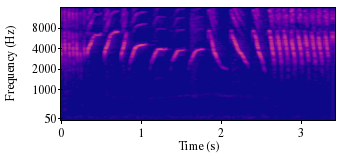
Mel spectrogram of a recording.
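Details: Canary singing for training young canaries: a short fast trill, then slow rising and falling whistled notes spaced about four per second, ending in another rapid trill.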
